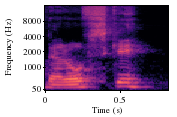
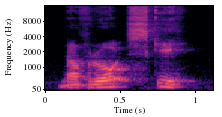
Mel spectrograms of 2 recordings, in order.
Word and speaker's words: Nawrocki: Now, in terms of the Polish centre half, Narovsky, I think I've got that pronunciation right. Is that right, Gav? Nawrocki, I think, isn't it? Nawrocki.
